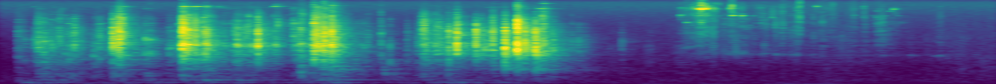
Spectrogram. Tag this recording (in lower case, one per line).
tools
